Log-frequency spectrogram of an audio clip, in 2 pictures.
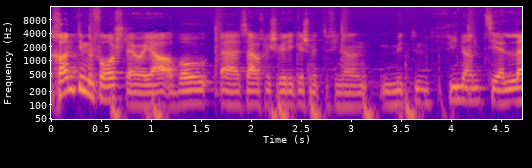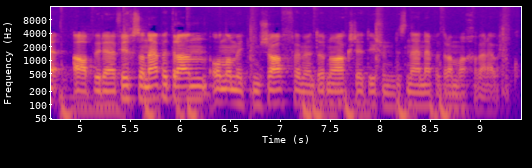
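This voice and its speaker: With a Bernese accent, a man talks at a very fast pace with hardly any pauses, his fairly low pitch showing ordinary variation while music plays in the background. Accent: Bernese Swiss German. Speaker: YouTuber, comedian. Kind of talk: casual talk to camera, Q&A answers.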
